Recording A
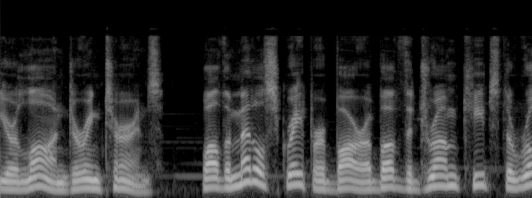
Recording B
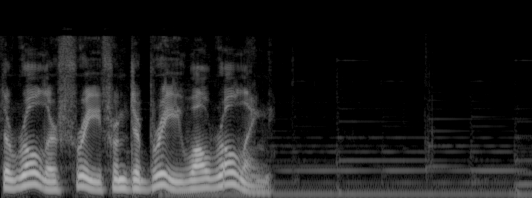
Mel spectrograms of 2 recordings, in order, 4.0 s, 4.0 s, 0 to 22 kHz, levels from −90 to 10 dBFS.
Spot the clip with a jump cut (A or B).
B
